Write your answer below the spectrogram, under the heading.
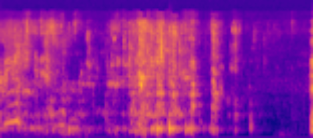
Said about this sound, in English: Ew. That sounded like the toilet.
